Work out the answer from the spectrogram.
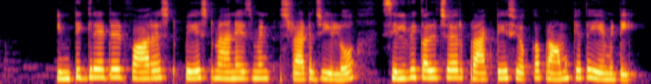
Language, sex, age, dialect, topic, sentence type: Telugu, female, 18-24, Utterandhra, agriculture, question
